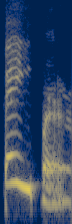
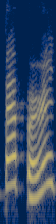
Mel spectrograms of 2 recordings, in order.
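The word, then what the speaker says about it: peper: Jadi bacanya paper. Bukan pepper tapi paper gitu ya.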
